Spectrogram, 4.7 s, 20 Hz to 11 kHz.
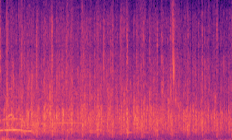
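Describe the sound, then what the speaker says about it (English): Graduation ceremony crowd applauding the supporters of the class of 2025 at a secondary program, with steady, dense clapping from a large audience that holds at a fairly even level throughout, a few whoops above it. "Let's give them a round of applause."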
